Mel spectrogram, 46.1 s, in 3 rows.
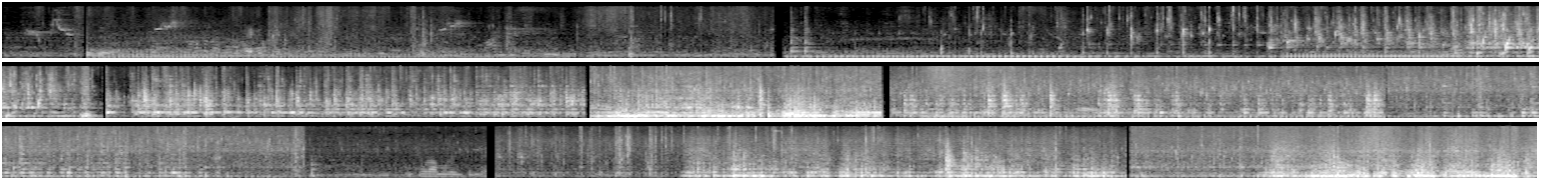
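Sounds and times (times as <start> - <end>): onions hitting hot oil: 9.2 - 34.1, 35.7 - 46.0
hot oil sizzling in a pot: 10.6 - 35.0, 35.7 - 46.0.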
